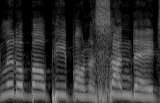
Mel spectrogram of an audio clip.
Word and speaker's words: Little Bo Peep: What was the one that Woody was with that had to, Bobo Peep? Little Bo Peep? Bobo Peep. Little Bo Peep.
